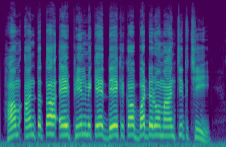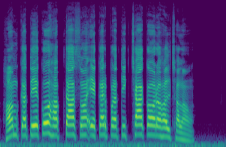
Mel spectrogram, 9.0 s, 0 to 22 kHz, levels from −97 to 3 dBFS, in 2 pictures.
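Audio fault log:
No technical faults can be heard anywhere in the speech signal.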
